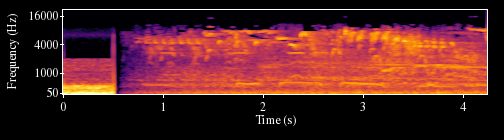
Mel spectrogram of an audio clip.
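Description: A low rumbling drone that cuts off sharply about half a second in, then birds chirping and tweeting fade in: a dawn birdsong ambience.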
